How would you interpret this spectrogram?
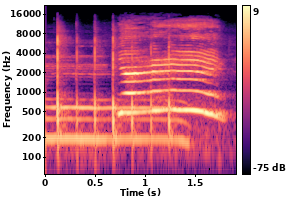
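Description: Hands clap in a quick, steady rhythm, about seven sharp claps, while a sustained voiced tone hums along underneath and fades out just after the clapping stops.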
